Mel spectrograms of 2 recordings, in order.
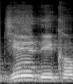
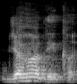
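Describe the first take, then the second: First: ਜੇ said as one nasal syllable with an e vowel; contracted misreading. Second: ਜਹਾਂ with j, h and nasal long aa; written j-h sound. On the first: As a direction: shrink jahaan to a single jhen in ਜੇ ਦੇਖਾਂ. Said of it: "ਪੜ੍ਹਨਾ ਅਸ਼ੁੱਧ ਹੈ". (ਜਹਾਂ ਦੀ ਥਾਂ ਇੱਕ ਉਚਾਰਖੰਡ 'ਜੇ' ਬੋਲੋ) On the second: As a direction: say ਜਹਾਂ as jahaan, not jen. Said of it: "ਇੱਥੇ ਜੱਜਾ ਹਾ ਲਿਖਿਆ ਹੈ". (ਜਹਾਂ ਵਿੱਚ ਜੱਜਾ, ਹਾਹਾ ਤੇ ਕੰਨਾ ਬੋਲੋ) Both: Shown as a demonstration.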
